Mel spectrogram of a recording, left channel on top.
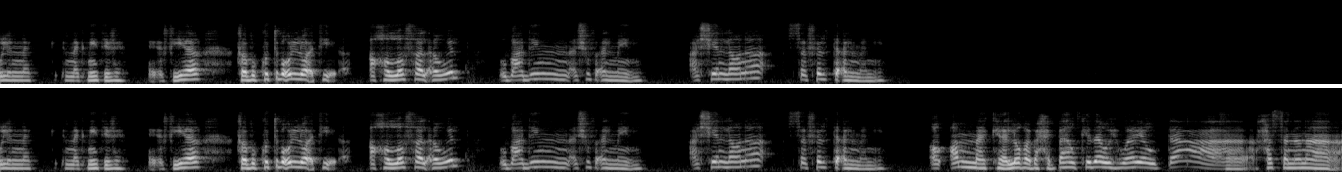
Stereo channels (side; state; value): left; drops out; at 8.9 s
